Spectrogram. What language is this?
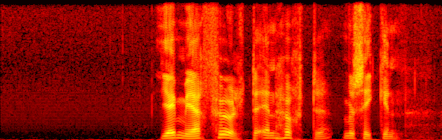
Norwegian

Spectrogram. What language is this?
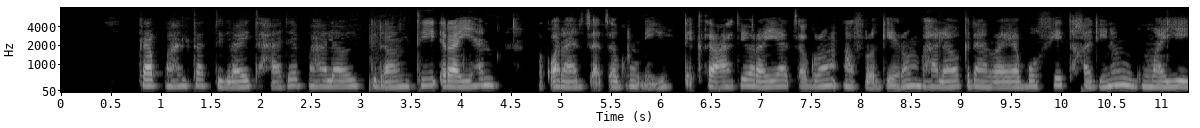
Tigrinya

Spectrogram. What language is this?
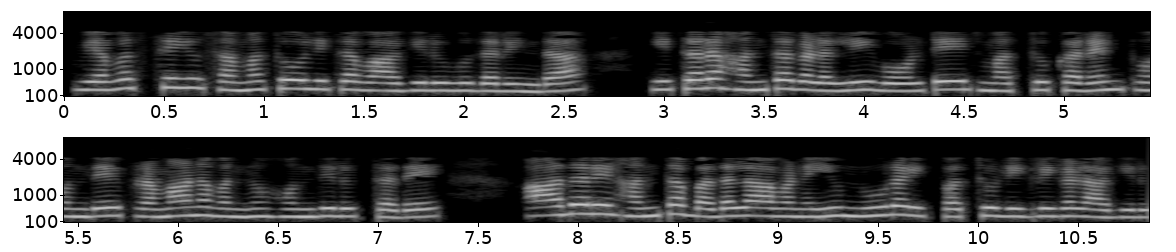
Kannada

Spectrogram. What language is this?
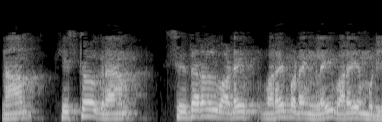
Tamil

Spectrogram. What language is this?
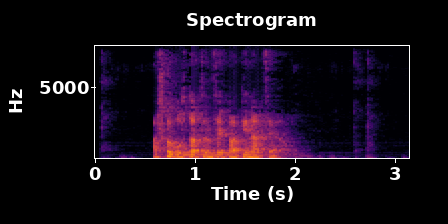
Basque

